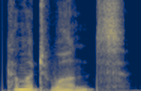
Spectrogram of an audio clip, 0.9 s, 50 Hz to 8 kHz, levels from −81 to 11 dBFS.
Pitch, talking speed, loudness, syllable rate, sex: 155 Hz, 190 wpm, -15 LUFS, 3.6 syllables/s, male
